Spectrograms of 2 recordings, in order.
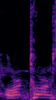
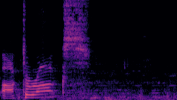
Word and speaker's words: Octorok: Are they Orc Torcs or Octoroks? I believe the correct pronunciation is Octorok, but I've just picked up Orc Torc from my mother, I think. And it's just my habit to say Orc Torc.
